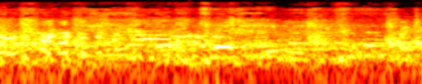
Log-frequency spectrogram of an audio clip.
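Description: Several people's voices talking and calling out over one another in a large hall, with music weaker underneath.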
